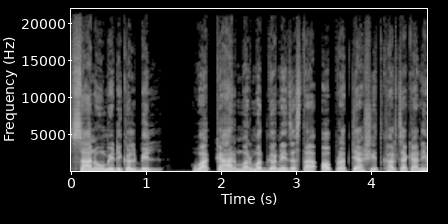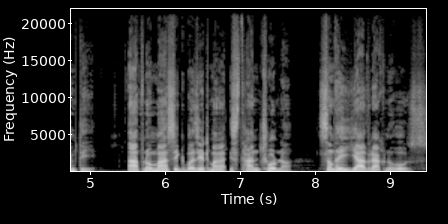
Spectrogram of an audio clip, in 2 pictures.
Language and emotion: Nepali, neutral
